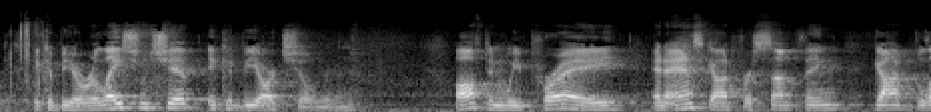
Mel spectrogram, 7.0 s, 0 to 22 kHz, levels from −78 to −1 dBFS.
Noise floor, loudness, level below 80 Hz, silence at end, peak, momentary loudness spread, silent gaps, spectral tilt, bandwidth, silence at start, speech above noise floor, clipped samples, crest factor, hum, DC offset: -44 dBFS; -20 LUFS; -50 dBFS; 0 s; -2 dBFS; 11 LU; none; -4 dB/octave; 12 kHz; 0 s; 24 dB; under 0.1%; 20 dB; none; under 0.1%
